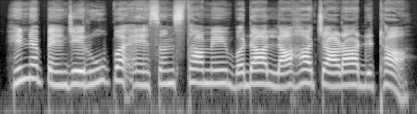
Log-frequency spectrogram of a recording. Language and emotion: Sindhi, neutral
